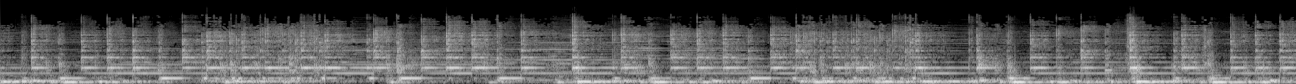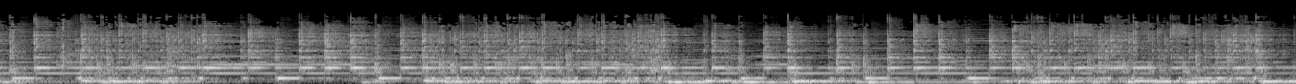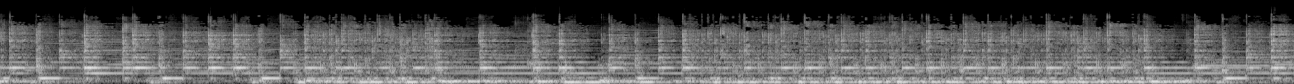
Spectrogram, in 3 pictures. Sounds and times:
Tabla: 0:00.0 - 0:38.8.

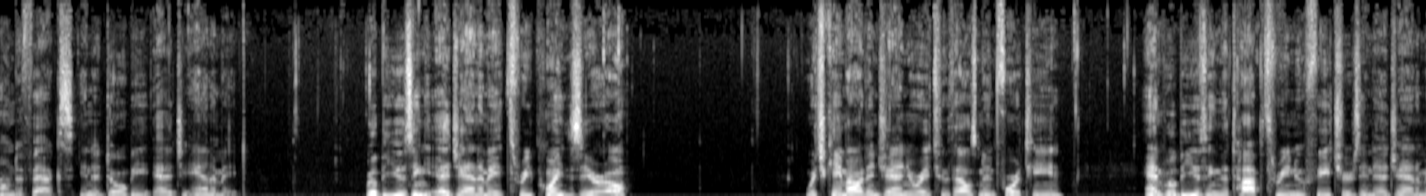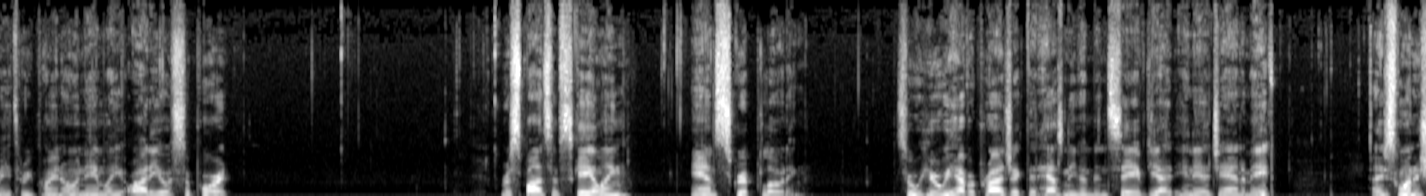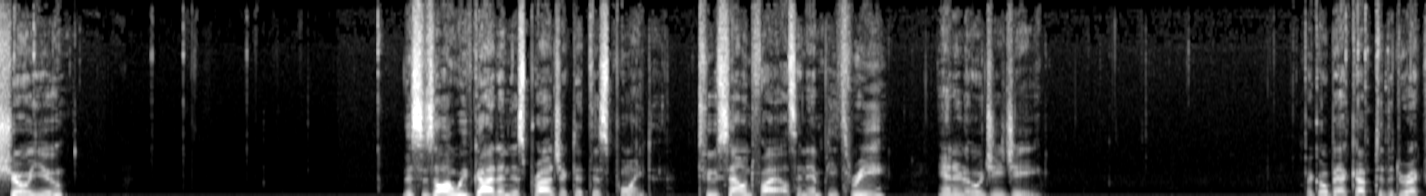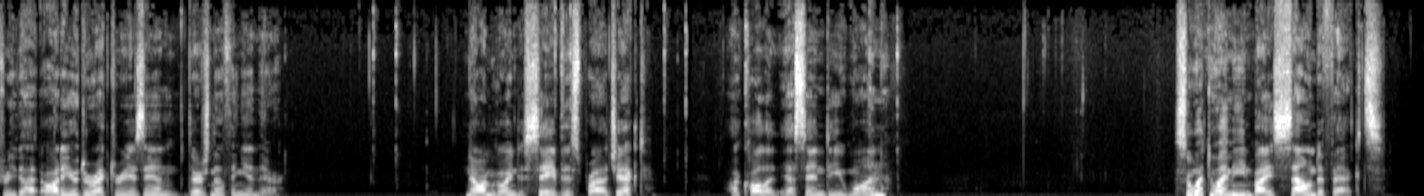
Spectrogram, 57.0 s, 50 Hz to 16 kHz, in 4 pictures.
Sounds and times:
Speech: 0:00.0 - 0:02.5, 0:03.6 - 0:06.4, 0:08.0 - 0:10.7, 0:11.4 - 0:16.6, 0:19.3 - 0:20.6, 0:21.2 - 0:22.4, 0:23.2 - 0:27.1, 0:28.0 - 0:29.3, 0:32.6 - 0:39.0, 0:41.6 - 0:45.7, 0:47.4 - 0:49.4, 0:50.0 - 0:51.8, 0:54.5 - 0:56.7.

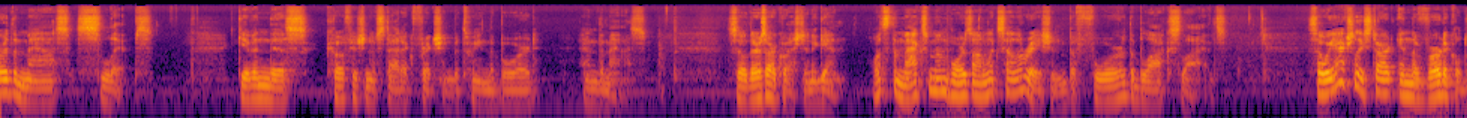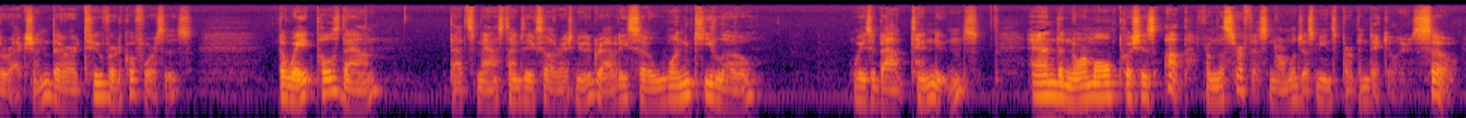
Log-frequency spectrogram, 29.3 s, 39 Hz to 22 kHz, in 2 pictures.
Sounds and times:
Speech: 0:00.0 - 0:01.6, 0:02.4 - 0:06.6, 0:07.3 - 0:12.3, 0:13.1 - 0:16.6, 0:17.4 - 0:18.6, 0:19.2 - 0:22.3, 0:23.2 - 0:29.3.

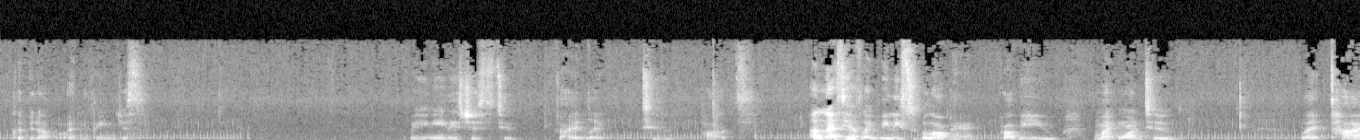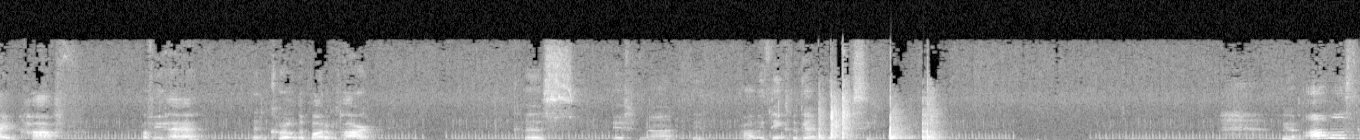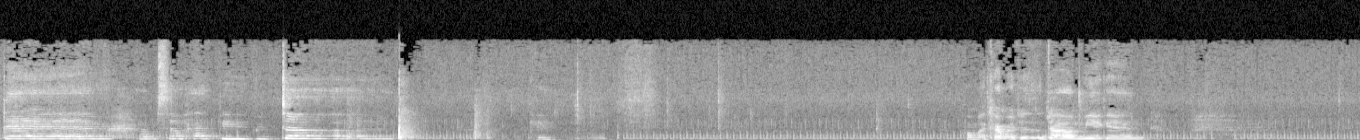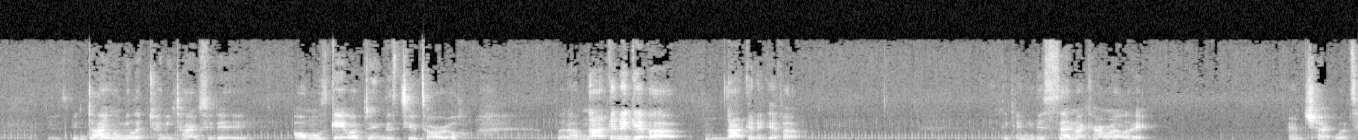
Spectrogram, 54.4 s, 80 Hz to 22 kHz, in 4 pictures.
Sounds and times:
Inside, small room: 0:00.0 - 0:54.3
Speech: 0:00.1 - 0:01.5, 0:04.1 - 0:07.5, 0:08.1 - 0:11.8, 0:13.0 - 0:14.2, 0:15.0 - 0:17.4, 0:18.8 - 0:22.4, 0:26.4 - 0:31.2, 0:32.5 - 0:32.8, 0:36.9 - 0:38.7, 0:41.3 - 0:45.5, 0:46.4 - 0:48.8, 0:50.8 - 0:52.4, 0:53.7 - 0:54.3.

